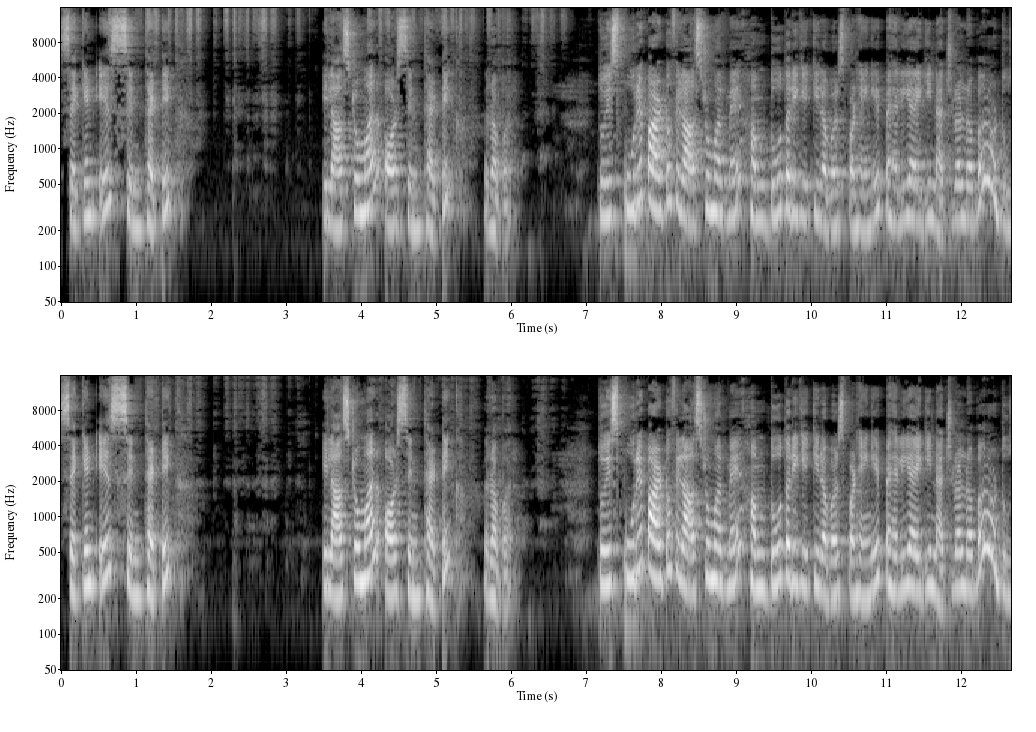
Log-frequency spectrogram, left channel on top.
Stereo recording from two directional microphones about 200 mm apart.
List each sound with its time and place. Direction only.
0.1 s a woman's voice: 30° right (ahead or behind)
3.4 s a woman's voice: 30° right (ahead or behind)
7.2 s a woman's voice: 25° right (ahead or behind)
